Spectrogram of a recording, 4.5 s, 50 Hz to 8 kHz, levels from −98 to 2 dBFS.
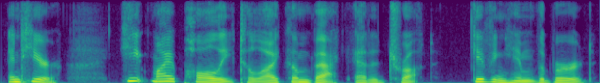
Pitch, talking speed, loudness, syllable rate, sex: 175 Hz, 185 wpm, -17 LUFS, 5.5 syllables/s, female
